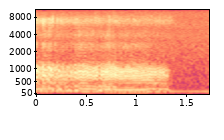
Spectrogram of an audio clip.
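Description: A Pekingese snores with one low, rattling, raspy breath that fades after about a second.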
